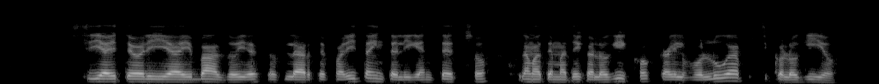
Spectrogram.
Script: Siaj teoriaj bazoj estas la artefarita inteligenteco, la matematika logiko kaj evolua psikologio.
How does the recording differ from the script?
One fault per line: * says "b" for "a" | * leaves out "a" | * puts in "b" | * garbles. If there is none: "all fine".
all fine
